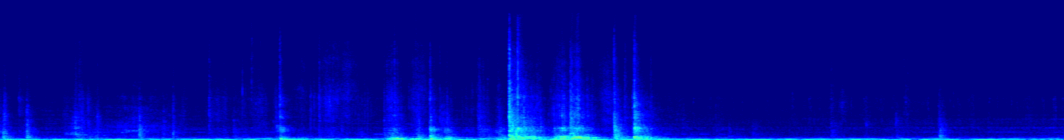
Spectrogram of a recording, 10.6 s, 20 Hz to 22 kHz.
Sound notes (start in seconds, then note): 3.4 plastic sounds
